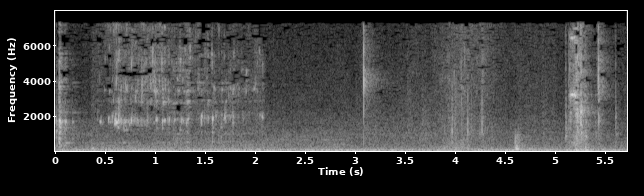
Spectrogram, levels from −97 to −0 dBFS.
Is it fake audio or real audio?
real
